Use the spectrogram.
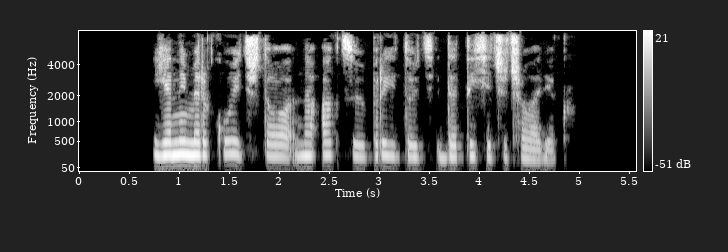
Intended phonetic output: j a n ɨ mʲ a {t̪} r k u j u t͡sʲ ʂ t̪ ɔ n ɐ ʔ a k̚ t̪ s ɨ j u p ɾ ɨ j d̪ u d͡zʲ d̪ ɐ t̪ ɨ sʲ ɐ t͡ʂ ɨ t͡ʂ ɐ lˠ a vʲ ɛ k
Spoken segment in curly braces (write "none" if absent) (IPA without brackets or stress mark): none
